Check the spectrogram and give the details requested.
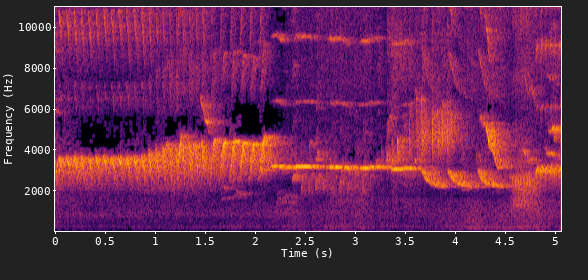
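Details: Two red-black canary males, intensive and frosted, sing together. A fast rolling trill holds, then a pure sustained whistle, then rising and falling sweeps with chirps dropping lower.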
